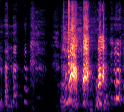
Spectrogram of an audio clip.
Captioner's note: laughter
